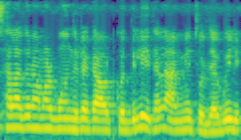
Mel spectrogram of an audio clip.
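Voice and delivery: ordinary talk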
